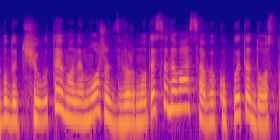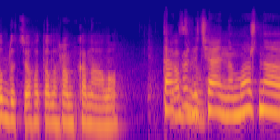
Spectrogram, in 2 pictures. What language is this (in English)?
Ukrainian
